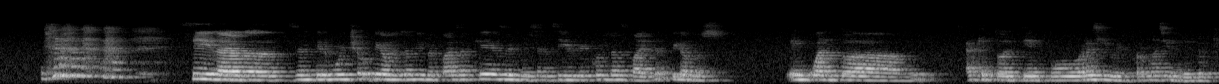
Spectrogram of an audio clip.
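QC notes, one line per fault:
No faults found.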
